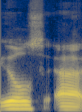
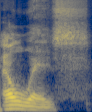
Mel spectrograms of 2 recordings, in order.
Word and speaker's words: Elwes: thing to say that Carrie Ewells is how you say his last name, Owls or Ewells? Elwes.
